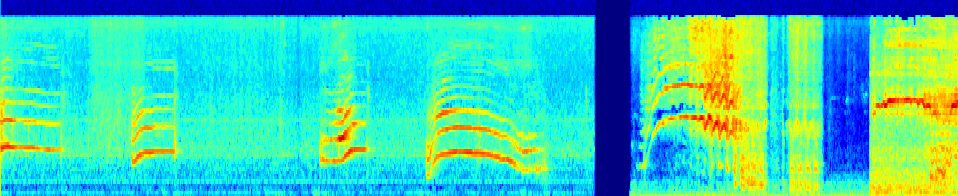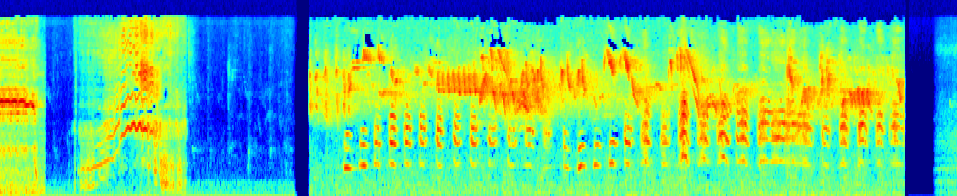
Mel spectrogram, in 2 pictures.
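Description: A tabby cat meowing about four times, each meow rising and then falling in pitch. Then zebras calling in rough, rising calls, followed near the end by a long run of fast, evenly repeated calls from another animal.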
